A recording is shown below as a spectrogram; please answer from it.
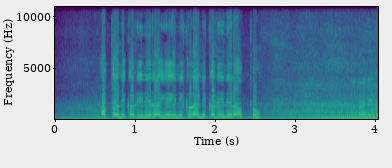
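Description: Suzuki Hayabusa's inline-four engine idling steadily, growing a little louder near the end.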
